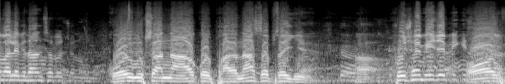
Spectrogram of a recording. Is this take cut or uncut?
uncut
